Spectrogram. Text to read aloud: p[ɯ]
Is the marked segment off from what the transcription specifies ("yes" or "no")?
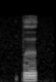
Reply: no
